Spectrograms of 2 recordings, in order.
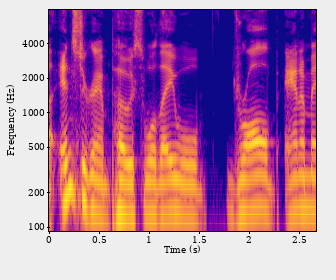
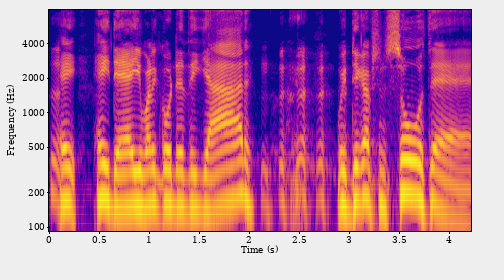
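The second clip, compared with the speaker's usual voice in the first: really bad, clumsy, put-on Boston accent; 2 semitones higher than usual. Voicing a Boston Satan character: really bad Boston accent. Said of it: "That's my really bad Boston accent".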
